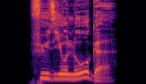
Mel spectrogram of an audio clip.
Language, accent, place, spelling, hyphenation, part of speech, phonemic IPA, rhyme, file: German, Germany, Berlin, Physiologe, Phy‧si‧o‧lo‧ge, noun, /fyzioˈloːɡə/, -oːɡə, De-Physiologe.ogg
- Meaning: physiologist (male or of unspecified gender)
